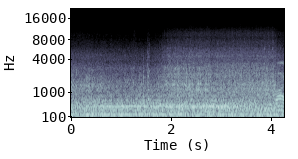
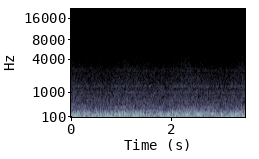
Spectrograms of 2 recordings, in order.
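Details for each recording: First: 2004.5 GMC 2500 HD LLY Duramax, 245,903 miles, after the delete, tune and lift pump install. Started cold at about 45°F, it gives a steady, even diesel idle clatter with no misses or knocks. Normal idle. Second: 2004.5 GMC 2500 HD LLY Duramax diesel, 245,903 miles, deleted and Banks Six Gun tuned, at idle: low rumble hunting between about 600 and 900 rpm roughly once a second; idle surge, worse in gear, owner suspects failing or clogged CP3 fuel pressure regulator.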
